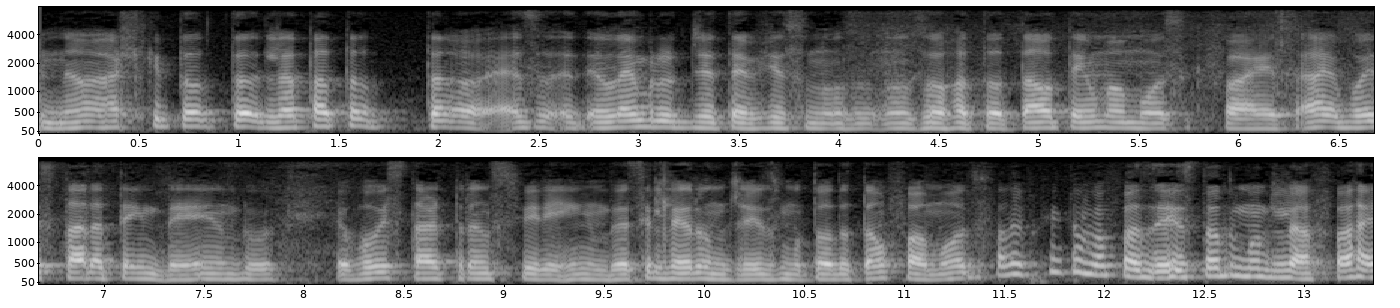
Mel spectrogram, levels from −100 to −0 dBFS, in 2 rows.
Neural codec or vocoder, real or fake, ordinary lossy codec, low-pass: vocoder, 44.1 kHz, 80 mel bands, Vocos; fake; none; 7.2 kHz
